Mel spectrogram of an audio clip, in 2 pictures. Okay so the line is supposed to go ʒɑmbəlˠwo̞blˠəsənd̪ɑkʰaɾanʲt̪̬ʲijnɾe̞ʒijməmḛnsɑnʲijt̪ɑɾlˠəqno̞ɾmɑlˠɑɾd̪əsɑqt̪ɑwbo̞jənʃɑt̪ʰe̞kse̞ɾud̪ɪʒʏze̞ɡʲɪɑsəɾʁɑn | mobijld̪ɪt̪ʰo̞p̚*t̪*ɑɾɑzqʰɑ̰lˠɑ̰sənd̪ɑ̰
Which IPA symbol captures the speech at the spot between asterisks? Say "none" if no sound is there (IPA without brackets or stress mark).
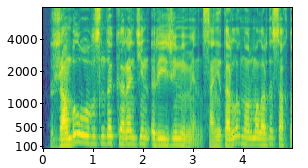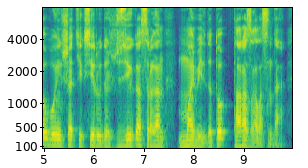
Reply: t̪ʰ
